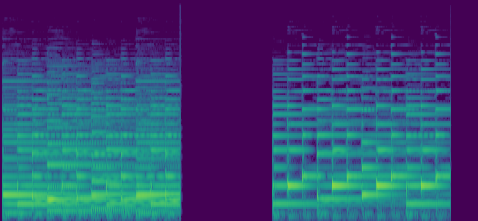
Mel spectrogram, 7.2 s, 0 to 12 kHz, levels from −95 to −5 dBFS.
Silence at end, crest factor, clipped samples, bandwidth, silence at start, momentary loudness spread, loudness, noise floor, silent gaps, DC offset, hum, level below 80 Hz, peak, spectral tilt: 0.4 s; 14 dB; under 0.1%; 7 kHz; 0.05 s; 7 LU; -30 LUFS; under -90 dBFS; none; under 0.1%; none; -68 dBFS; -16 dBFS; -7 dB/octave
